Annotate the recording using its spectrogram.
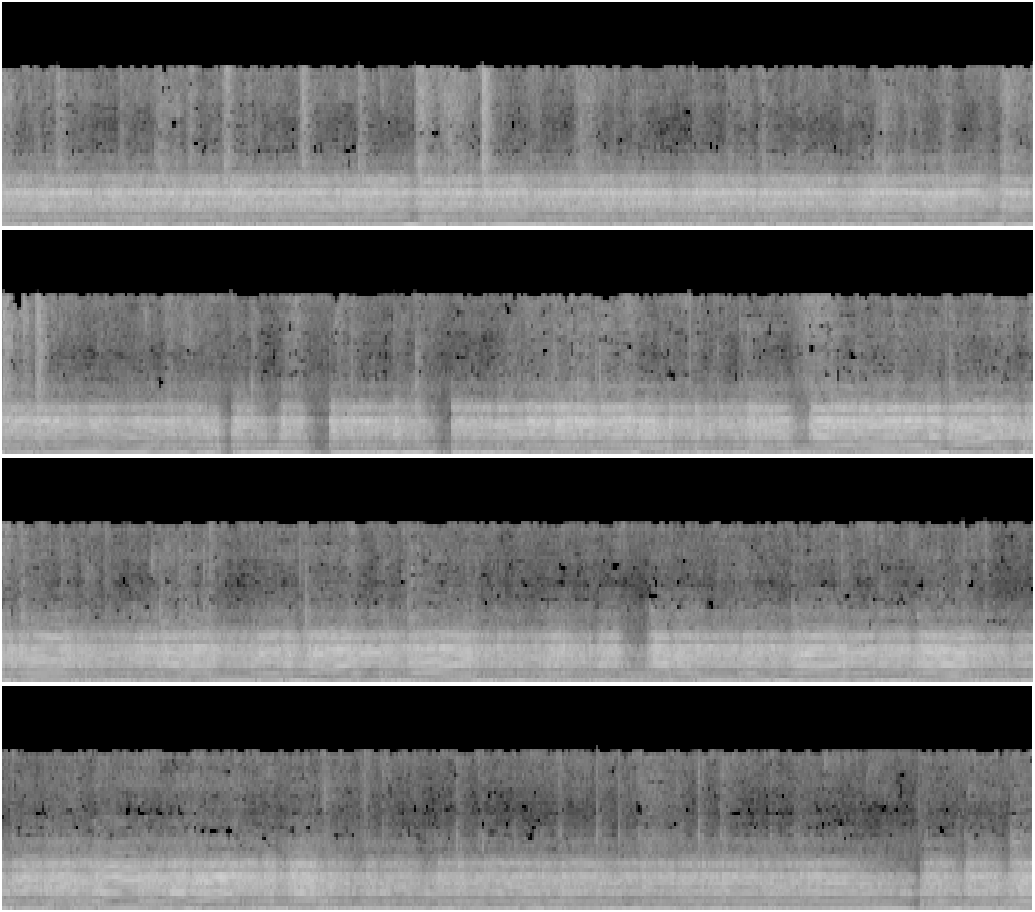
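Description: Amplified electric guitar played continuously, a run of riffs with strong low notes and a brief break about ten seconds in.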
